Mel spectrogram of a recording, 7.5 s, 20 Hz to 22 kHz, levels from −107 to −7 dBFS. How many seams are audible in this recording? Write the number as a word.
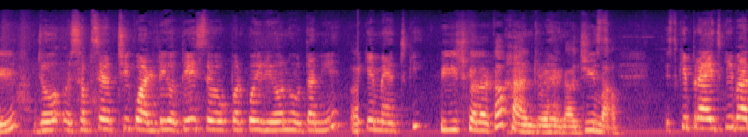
one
